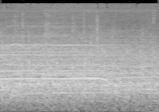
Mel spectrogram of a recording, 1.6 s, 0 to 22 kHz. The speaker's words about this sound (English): Fourth and 2. Crowd making noise, which is not what the Redbird offense wants.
